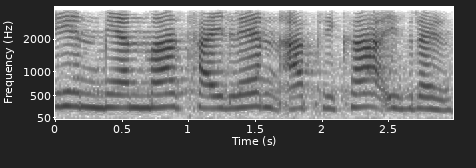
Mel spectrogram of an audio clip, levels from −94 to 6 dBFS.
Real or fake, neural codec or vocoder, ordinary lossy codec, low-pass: fake; vocoder, 22.05 kHz, 80 mel bands, Vocos; none; 3.6 kHz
